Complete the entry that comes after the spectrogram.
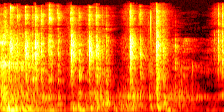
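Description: Rapid clicking of computer keys, a steady run of close, crisp keystrokes with brief pauses, ending in a few scattered taps; no one talks.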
